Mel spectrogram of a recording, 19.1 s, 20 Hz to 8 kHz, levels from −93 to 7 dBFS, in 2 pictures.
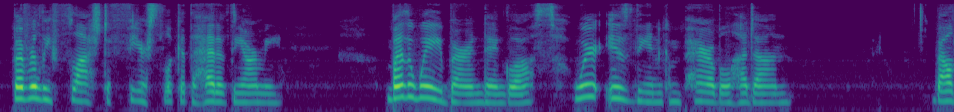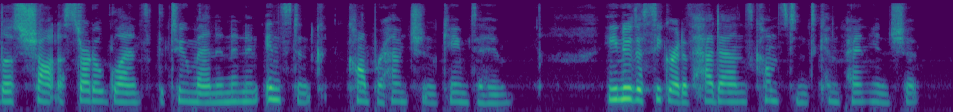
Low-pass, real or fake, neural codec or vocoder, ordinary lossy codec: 7.2 kHz; real; none; MP3, 64 kbps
